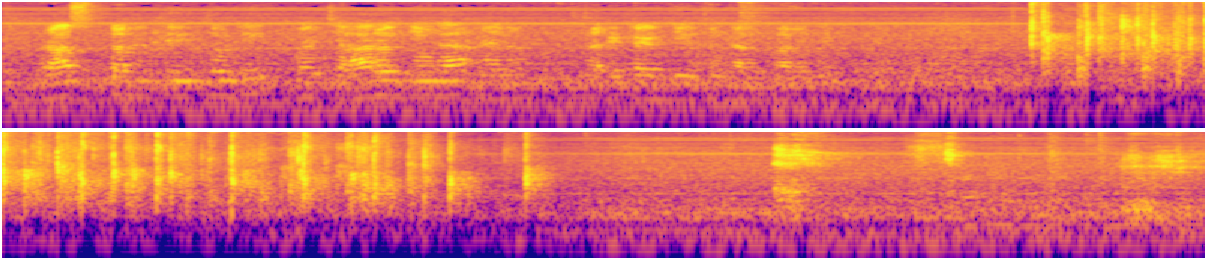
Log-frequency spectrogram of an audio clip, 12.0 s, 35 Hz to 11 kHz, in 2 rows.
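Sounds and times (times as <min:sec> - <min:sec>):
audience applauding: 0:05.1 - 0:08.8.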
